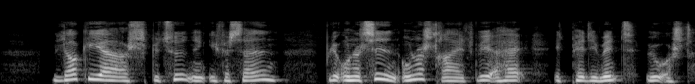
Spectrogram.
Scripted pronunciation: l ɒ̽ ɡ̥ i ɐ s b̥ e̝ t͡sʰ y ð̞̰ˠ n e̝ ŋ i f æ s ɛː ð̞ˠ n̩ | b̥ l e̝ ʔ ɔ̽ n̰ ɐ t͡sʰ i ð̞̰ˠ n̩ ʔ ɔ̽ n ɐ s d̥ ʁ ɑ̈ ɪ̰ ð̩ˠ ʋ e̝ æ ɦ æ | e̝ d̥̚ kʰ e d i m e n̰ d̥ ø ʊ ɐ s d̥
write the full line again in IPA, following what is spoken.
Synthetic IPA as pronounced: l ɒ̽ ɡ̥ i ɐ s b̥ e̝ t͡sʰ y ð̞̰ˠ n e̝ ŋ i f æ s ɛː ð̞ˠ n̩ | b̥ l e̝ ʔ ɔ̽ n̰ ɐ t͡sʰ i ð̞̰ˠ n̩ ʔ ɔ̽ n ɐ s d̥ ʁ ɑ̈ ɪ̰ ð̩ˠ ʋ e̝ æ ɦ æ | e̝ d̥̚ pʰ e d i m e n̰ d̥ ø ʊ ɐ s d̥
